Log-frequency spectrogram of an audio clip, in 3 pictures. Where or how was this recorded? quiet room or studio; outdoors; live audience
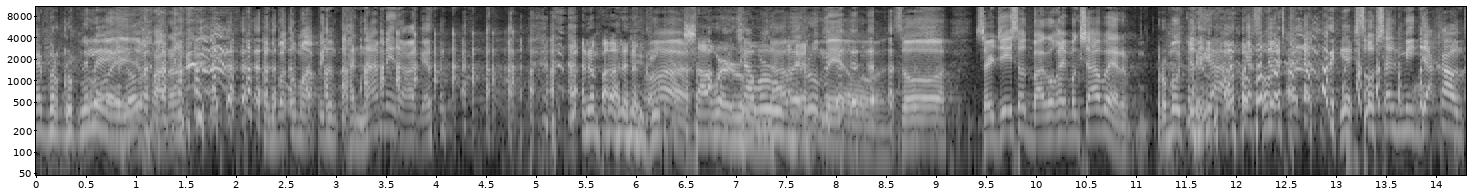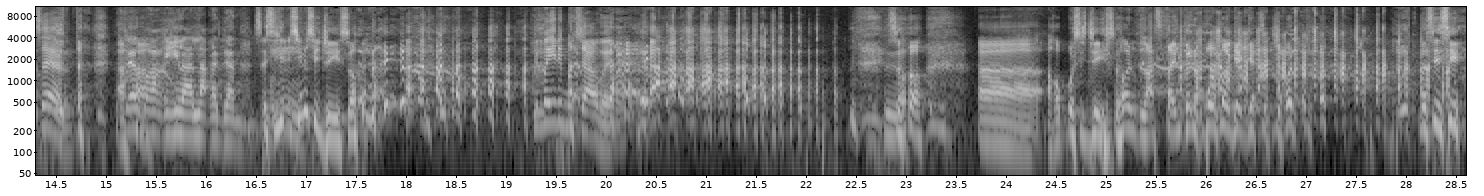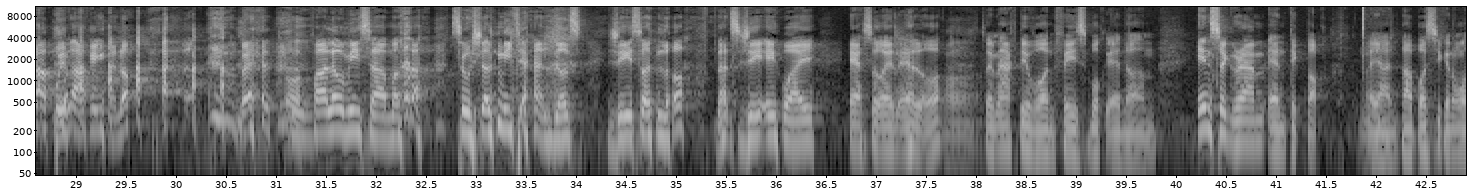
live audience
